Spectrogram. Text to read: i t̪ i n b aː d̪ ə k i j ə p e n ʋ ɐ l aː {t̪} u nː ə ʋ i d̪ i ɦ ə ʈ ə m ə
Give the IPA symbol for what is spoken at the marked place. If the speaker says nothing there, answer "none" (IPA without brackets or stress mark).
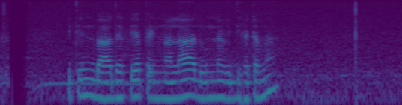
d̪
